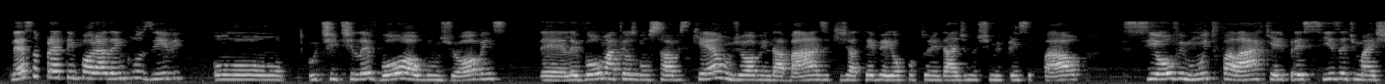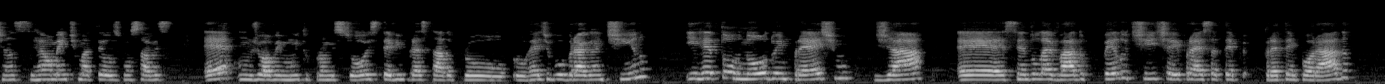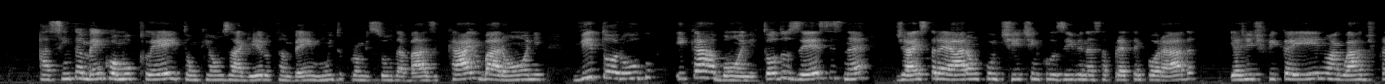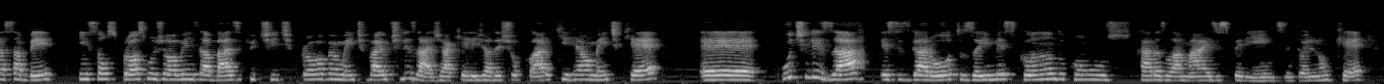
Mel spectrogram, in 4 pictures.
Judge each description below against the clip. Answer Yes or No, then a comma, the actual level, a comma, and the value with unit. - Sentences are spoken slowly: No, average, 160 wpm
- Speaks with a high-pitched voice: Yes, high, 220 Hz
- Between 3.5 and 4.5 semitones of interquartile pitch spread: No, average, 2.8 semitones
